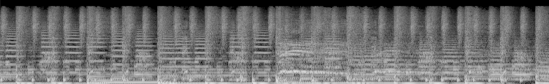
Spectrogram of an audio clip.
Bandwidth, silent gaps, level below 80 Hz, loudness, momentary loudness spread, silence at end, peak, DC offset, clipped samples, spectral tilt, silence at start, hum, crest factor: 16.5 kHz; none; -16 dBFS; -13 LUFS; 3 LU; 0 s; 0 dBFS; under 0.1%; under 0.1%; -3 dB/octave; 0 s; none; 12 dB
